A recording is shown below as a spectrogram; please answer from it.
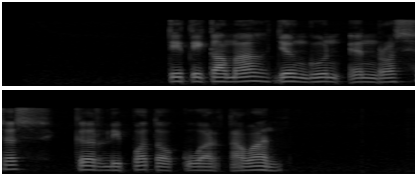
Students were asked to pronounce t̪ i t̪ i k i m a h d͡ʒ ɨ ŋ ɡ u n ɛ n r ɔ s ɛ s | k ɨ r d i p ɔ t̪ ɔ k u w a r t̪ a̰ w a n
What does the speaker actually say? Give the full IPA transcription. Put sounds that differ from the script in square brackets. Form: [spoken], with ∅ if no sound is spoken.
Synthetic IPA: t̪ i t̪ i k [a] m a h d͡ʒ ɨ ŋ ɡ u n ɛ n r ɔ s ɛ s | k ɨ r d i p ɔ t̪ ɔ k u w a r t̪ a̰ w a n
